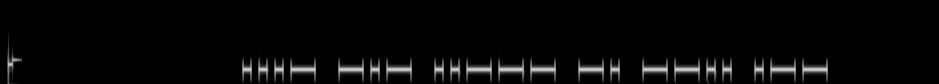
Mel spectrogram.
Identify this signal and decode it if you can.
Morse code, heard as a keyed tone, about 15 wpm, 700 Hz. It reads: VK2NZW
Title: DXCC-100 Call Signs - 6 Characters - 15wpm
